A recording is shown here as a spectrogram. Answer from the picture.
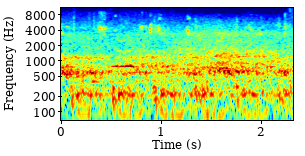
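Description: Steady crowd noise from a packed basketball arena, with a basketball being dribbled on the hardwood court.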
